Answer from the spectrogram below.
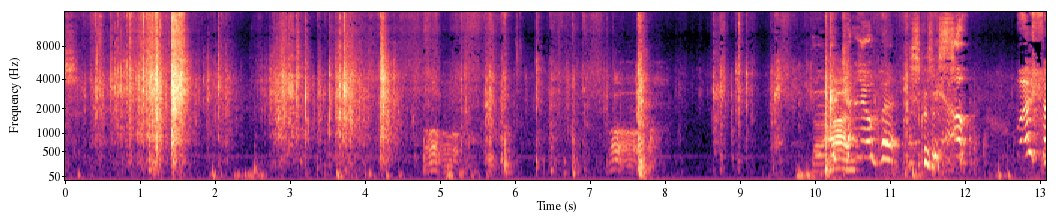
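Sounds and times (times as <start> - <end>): wrapping paper tearing and crumpling: 0.0 - 7.8, 8.5 - 11.8.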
